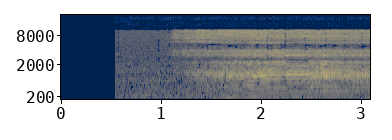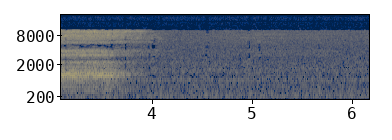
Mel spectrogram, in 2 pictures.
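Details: Adult husband snoring while asleep: a single loud, drawn-out tonal snore with rising then steady moaning pitch, like a cow's moo, over faint room hiss.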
